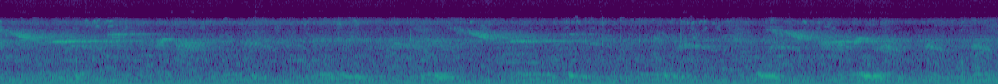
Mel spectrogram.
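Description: Faint bird calls: a high whistle that falls in pitch, repeated every few seconds, among short, low cooing-like notes over a faint steady hiss.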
